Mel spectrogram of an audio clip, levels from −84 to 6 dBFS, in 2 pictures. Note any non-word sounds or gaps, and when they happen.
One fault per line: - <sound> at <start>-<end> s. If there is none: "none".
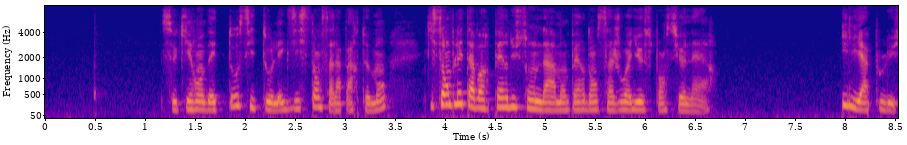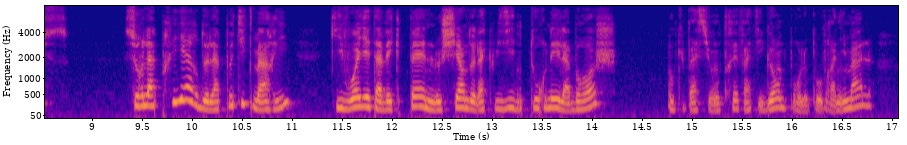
- thud at 0.5-0.6 s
